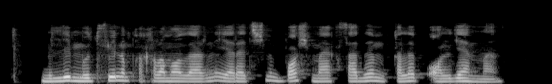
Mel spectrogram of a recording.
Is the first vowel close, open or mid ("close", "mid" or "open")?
close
